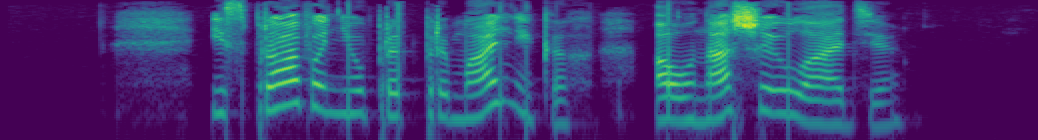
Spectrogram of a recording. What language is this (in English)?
Belarusian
